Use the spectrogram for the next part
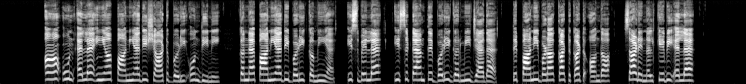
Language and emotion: Dogri, neutral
